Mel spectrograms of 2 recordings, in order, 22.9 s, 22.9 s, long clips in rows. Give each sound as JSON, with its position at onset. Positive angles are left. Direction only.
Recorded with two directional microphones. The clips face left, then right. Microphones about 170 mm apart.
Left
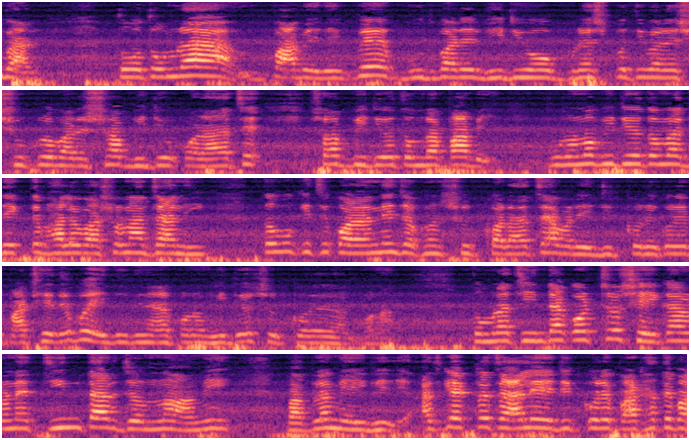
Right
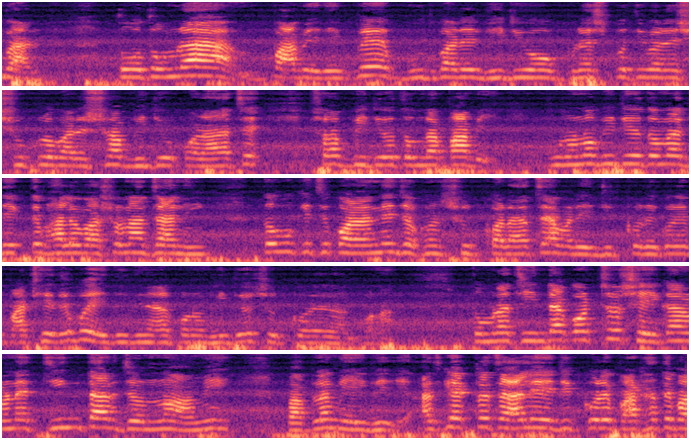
{"t": 0.8, "sound": "speech", "side_deg": 0}
{"t": 16.9, "sound": "speech", "side_deg": 10}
